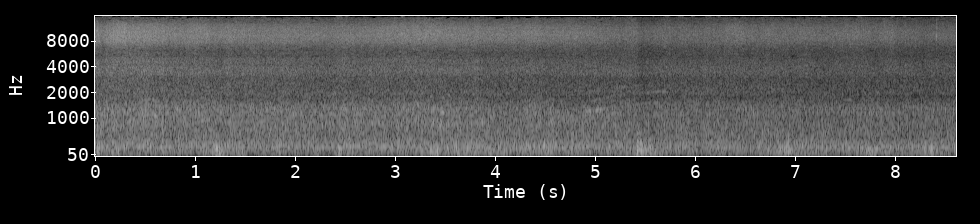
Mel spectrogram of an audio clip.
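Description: Steady rush of breaking surf and churning sea water, with wind buffeting the microphone.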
